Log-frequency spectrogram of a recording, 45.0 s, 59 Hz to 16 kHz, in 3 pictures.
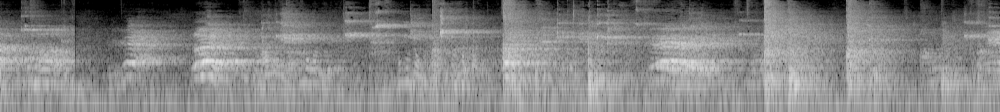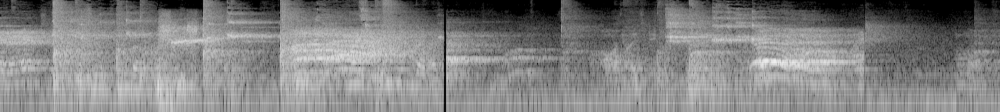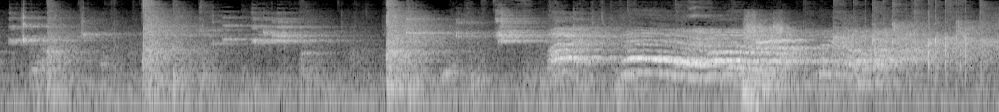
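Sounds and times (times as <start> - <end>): shoes squeaking on court: 3.9 - 9.8, 10.9 - 11.4, 13.0 - 15.2, 16.0 - 19.2, 24.8 - 26.4, 29.8 - 32.0, 32.8 - 38.2
rackets hitting shuttlecock: 15.7 - 19.7, 35.7 - 36.6.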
